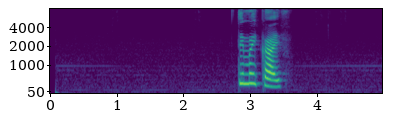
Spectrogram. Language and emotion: Russian, positive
